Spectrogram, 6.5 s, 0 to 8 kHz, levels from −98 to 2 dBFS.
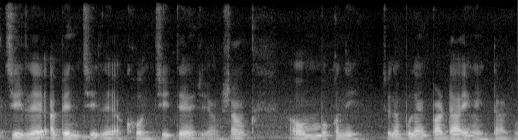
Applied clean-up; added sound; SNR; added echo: none; none; none; none.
